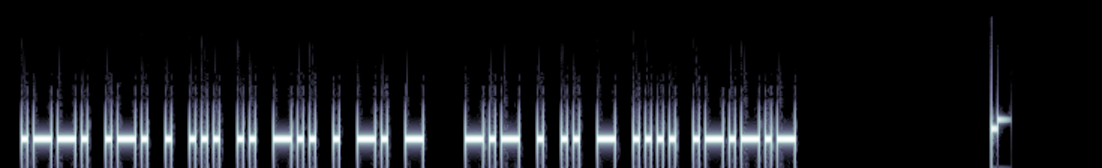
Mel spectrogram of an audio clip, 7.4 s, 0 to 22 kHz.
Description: Morse code, heard as a keyed tone, about 30 wpm, 700 Hz. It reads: PRESIDENT KEITH.
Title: A Sound Of Thunder 30wpm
